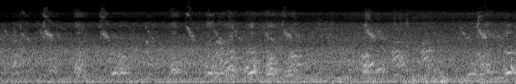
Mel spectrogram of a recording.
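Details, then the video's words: Angry, aggressive dogs barking: a dense run of overlapping sharp barks and short yips, steady and loud throughout, over a constant hissing, rumbling background. "The sound of angry dogs barking"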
